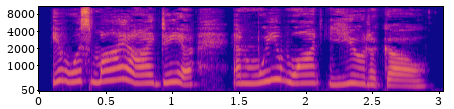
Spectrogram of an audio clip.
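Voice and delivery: put-on high child voice pressing the point; a kid insisting she gives her turn away; little girl insisting. A narrator's reading. Mimi urges the woman, high and insistent.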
